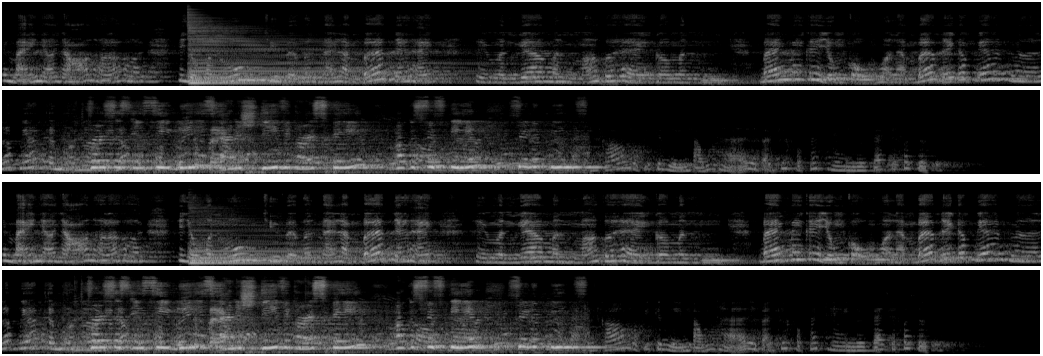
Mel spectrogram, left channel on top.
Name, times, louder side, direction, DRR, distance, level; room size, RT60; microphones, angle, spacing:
voice 1, 0.0-12.8, right 1 dB, 65° right, 0 dB, 6.9 m, -34 dB
Keyboard (musical), 1.8-10.4, left 1 dB, 75° left, 1.9 m, -41 dB
voice 2, 2.6-3.0 5.9-6.2 14.2-19.7, right 1 dB, 80° right, -2 dB, 3.6 m, -41 dB
sound 1, 10.6-16.3, equal, 30° right, 3.8 m, -26 dB
29.0 x 28.0 x 6.2 m, 1.0 s
head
